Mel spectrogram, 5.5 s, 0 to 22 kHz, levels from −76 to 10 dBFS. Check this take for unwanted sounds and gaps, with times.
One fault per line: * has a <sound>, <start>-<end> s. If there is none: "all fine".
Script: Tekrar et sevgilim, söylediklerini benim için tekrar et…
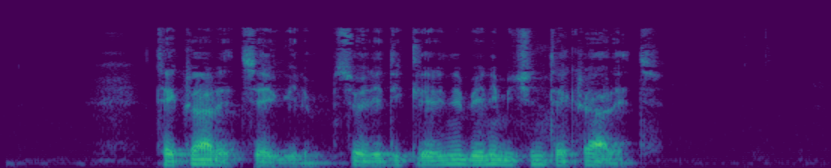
all fine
